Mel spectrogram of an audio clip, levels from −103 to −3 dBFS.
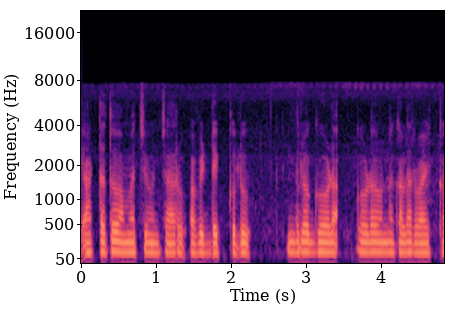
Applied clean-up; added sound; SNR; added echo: neural mask model Resemble Enhance denoiser.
